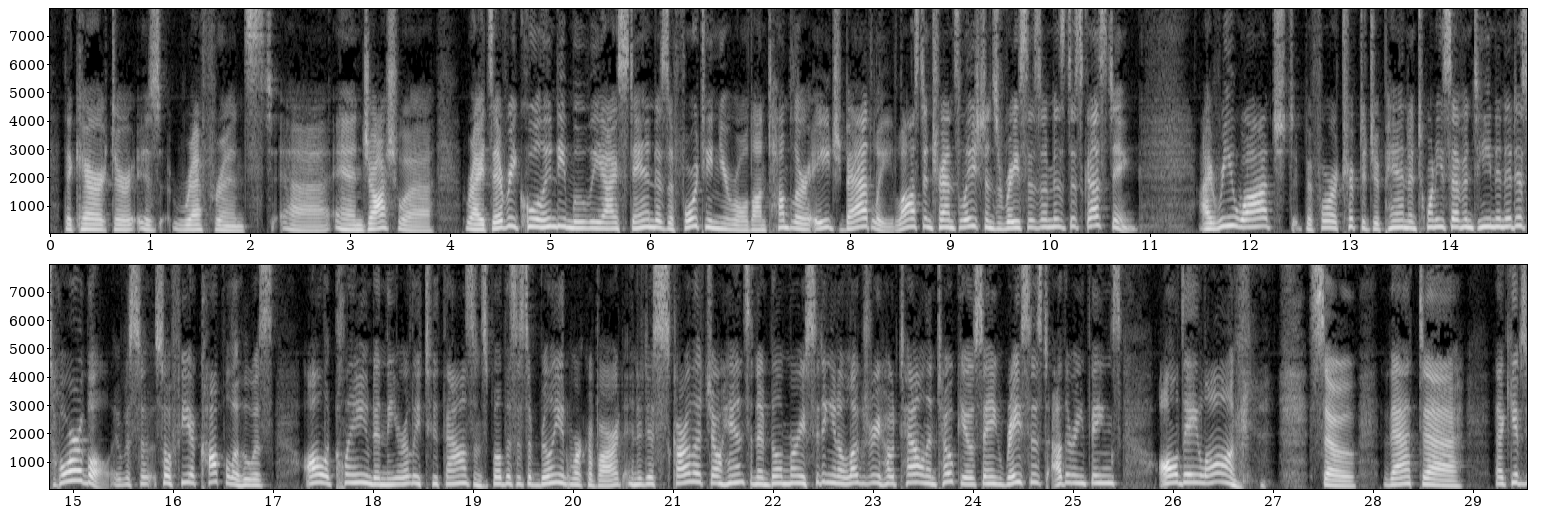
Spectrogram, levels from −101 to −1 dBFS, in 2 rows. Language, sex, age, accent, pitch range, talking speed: English, female, 40-59, American, 185-255 Hz, 175 wpm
